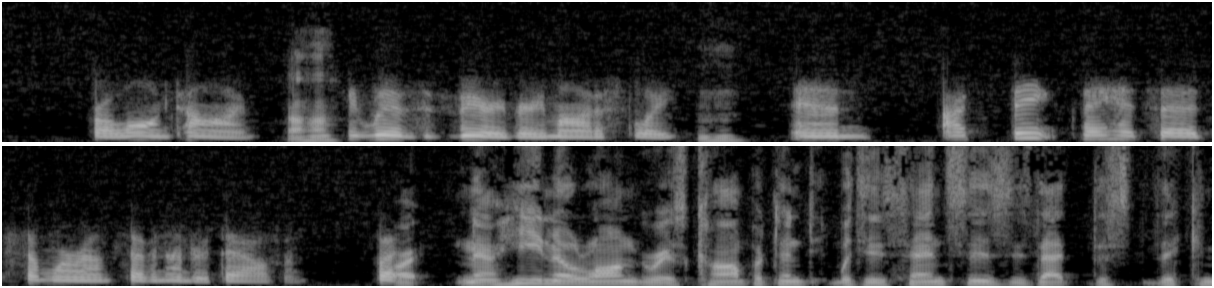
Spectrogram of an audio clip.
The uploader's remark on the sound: Financial planning call-in show.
